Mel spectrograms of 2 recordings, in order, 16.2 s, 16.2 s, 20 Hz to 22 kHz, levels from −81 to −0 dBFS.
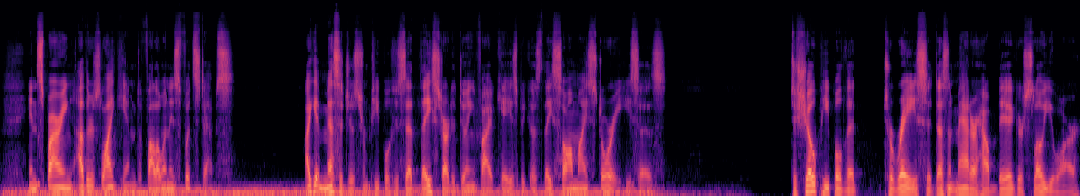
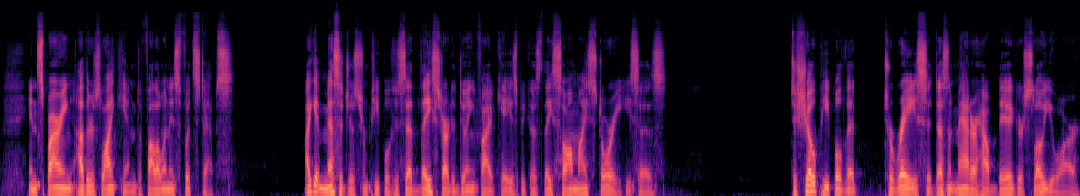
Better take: second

